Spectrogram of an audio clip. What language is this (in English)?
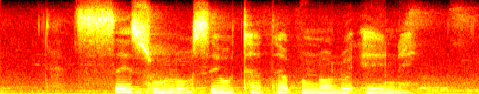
Tswana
